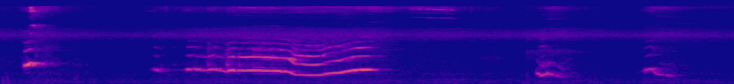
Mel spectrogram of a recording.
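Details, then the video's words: Talkative red Siberian Husky female loudly demanding treats indoors: a brief yip, then a long, rich, howl-like 'woo' that dips and rises over about a second and a half, followed by two short yelps. "Red Siberian Husky : Naughty Nenya Wants Treats"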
